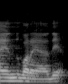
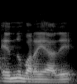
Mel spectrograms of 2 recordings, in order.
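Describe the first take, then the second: The two takes are said the same way.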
